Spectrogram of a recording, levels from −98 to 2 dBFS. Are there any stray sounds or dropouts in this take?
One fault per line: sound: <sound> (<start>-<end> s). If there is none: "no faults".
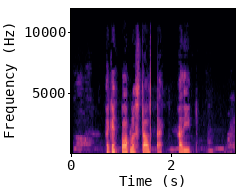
sound: dropout (1.6-1.7 s)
